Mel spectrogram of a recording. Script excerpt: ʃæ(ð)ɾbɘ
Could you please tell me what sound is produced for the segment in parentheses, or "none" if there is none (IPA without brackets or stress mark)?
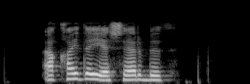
none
